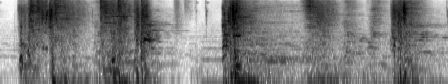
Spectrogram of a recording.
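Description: Punchy League of Legends Akali skin ability effects for the Q and passive: sharp shattering impacts and whooshing bursts in several loud clusters, with brief gaps between them.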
